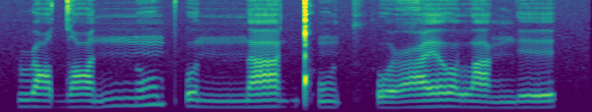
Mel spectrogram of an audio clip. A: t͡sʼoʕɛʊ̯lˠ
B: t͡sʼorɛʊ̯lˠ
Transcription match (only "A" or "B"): A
